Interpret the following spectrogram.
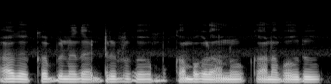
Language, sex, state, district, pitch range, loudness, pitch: Kannada, male, Karnataka, Koppal, 115-125 Hz, -14 LUFS, 120 Hz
